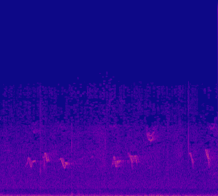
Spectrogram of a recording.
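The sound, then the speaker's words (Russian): Small birds chirp in a few short, high, faint calls scattered over a steady low rumbling background. “Вот, видите, птички поют. Птички божьи поют.”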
